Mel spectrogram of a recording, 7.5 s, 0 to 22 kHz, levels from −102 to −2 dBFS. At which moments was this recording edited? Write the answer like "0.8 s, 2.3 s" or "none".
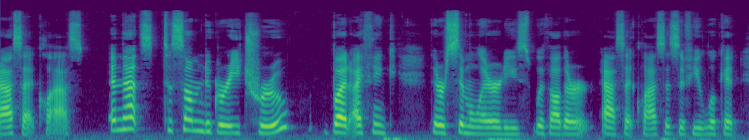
none

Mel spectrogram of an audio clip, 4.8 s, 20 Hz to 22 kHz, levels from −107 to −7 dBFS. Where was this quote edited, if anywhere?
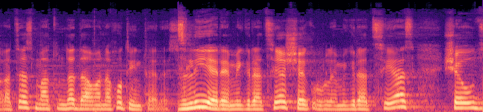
1.8 s

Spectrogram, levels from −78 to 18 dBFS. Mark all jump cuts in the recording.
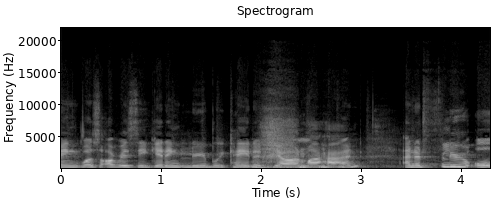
none

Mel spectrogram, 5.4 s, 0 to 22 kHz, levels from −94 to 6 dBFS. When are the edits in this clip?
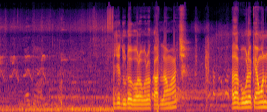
2.3 s

